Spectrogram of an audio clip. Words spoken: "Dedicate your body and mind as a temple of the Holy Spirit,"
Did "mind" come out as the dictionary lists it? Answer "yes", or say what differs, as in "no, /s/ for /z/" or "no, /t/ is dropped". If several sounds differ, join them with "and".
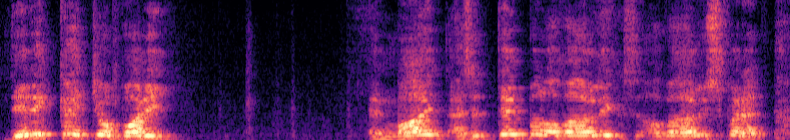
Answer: yes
